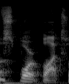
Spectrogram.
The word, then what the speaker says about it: SportBLX: Sportblocks, you may be familiar with SportBLX. It's actually pronounced Sportblocks.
